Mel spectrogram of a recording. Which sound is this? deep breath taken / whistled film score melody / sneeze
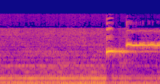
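whistled film score melody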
